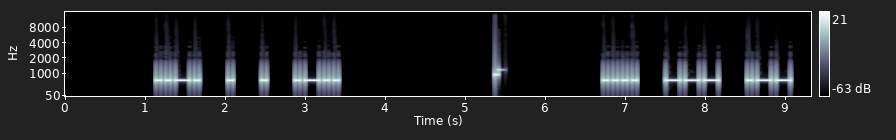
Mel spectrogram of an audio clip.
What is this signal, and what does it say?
Morse code, heard as a keyed tone, about 20 wpm, spaced as for 14 wpm, 700 Hz. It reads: FEEL HOW
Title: 206 Lesson 33f - Letter j - Words 20wpm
